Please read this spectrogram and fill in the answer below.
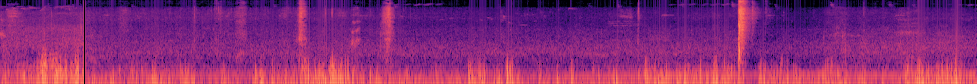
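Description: Air rifle fired once: a single sharp crack about eleven seconds in, preceded by two fainter clicks around four and a half and six seconds, over a steady low rumble.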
